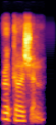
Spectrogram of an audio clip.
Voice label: "recursion", Indian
